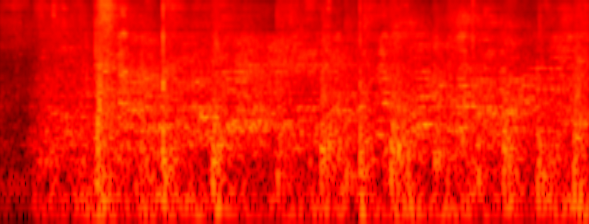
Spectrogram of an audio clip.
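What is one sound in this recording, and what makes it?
Fists thump against padded strike shields.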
